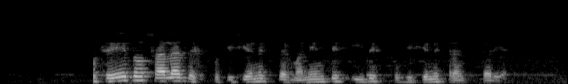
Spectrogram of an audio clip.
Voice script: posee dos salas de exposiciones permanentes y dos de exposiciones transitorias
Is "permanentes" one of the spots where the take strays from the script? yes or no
no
